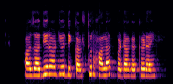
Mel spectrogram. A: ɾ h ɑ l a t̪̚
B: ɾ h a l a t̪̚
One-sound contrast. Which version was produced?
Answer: A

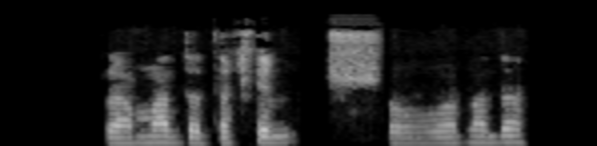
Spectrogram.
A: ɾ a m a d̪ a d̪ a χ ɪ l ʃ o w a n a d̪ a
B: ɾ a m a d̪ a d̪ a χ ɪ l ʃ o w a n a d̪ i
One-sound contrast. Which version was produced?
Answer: A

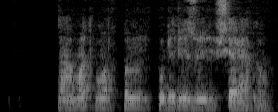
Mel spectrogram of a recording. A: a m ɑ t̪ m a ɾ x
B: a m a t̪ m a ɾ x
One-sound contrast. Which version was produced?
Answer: B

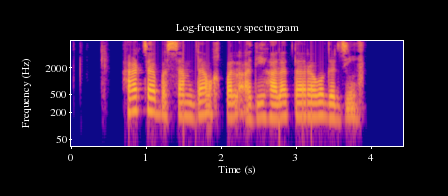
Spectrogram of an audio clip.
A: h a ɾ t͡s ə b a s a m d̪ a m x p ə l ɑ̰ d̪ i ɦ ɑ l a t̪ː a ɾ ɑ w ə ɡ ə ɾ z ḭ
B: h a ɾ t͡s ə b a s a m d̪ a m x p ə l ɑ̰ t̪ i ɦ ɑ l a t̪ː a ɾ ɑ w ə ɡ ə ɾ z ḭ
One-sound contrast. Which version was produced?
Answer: A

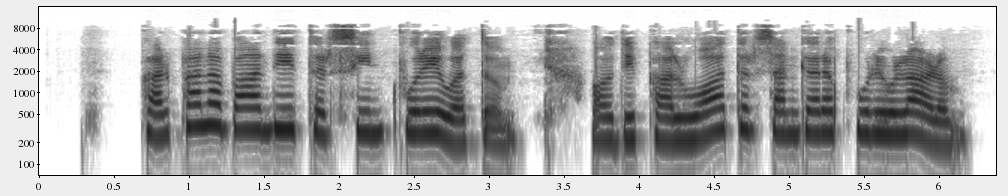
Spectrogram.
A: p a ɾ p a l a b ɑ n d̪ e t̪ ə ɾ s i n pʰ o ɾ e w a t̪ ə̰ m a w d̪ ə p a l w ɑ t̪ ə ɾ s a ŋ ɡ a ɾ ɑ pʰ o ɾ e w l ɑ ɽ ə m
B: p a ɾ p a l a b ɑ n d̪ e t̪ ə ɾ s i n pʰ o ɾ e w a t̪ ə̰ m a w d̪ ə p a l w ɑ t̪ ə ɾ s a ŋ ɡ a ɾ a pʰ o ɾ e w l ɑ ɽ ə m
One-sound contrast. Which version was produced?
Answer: B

